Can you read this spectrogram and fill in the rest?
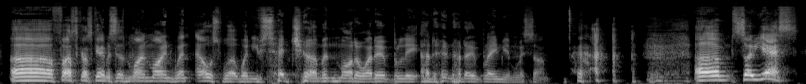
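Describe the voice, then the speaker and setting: Croaky, gravelly man ranting. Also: on the high side, expressive, moderate pace, pauses often. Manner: heated, sweary ranting with laughs. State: croaky, tired voice. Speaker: football fan channel host. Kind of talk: live stream chat reading viewer comments.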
